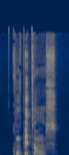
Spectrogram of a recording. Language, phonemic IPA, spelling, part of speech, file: French, /kɔ̃.pe.tɑ̃s/, compétences, noun, LL-Q150 (fra)-compétences.wav
- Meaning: plural of compétence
